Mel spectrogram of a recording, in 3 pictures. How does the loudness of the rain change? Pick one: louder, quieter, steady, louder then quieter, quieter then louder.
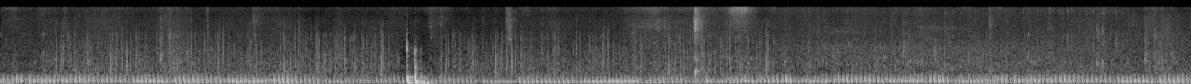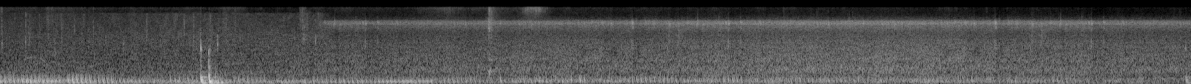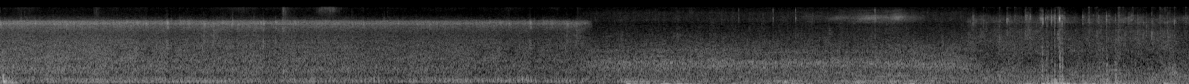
louder then quieter.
